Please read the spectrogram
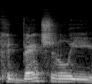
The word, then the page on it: conventionally: American English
